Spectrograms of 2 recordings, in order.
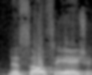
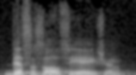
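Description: First: No extra syllable follows 'dis'. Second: An extra 'as' syllable follows 'dis'. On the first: The speaker calls it right. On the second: The speaker calls it wrong.

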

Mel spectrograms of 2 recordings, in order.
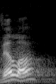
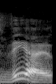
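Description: First: The middle is said with an L sound. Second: The middle is said with a Y sound. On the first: The speaker calls it wrong. "No, it's not villa" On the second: The speaker calls it right. "It's via, isn't it?"

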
